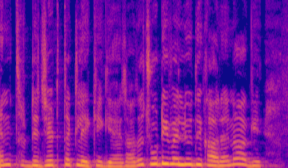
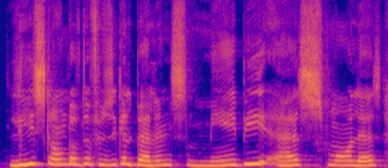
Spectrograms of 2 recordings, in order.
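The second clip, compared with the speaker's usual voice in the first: slow textbook reading; much slower than usual. Shown as a demonstration. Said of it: "reading textbook line slowly".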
